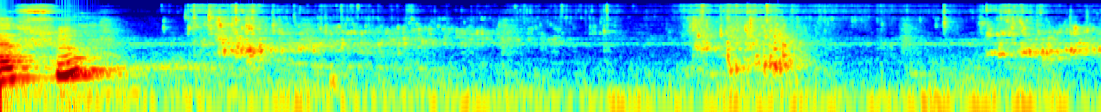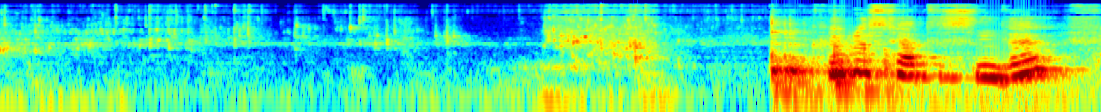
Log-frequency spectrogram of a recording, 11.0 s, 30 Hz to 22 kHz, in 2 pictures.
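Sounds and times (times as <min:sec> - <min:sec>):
water pouring into a glass: 0:00.8 - 0:09.3.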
